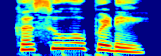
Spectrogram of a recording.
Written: ಕಸುವುಪಡೆ

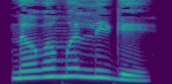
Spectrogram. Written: ನವಮಲ್ಲಿಕೆ

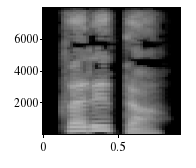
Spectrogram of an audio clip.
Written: ಘೃತ

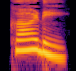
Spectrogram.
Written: ಕಾಡಿ

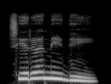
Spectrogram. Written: ಚಿರನಿಧಿ

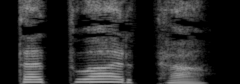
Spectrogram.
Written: ಧಾತ್ವರ್ಥ

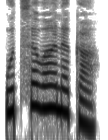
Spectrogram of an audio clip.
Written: ಉತ್ಸವಾನಕ

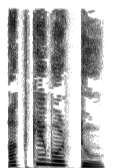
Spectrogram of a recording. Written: ಅಗೆಬಿಡು

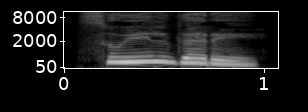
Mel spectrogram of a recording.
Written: ಸುಯಿಲ್ಗರೆ

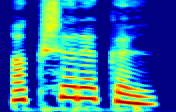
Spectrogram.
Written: ಅಕ್ಷರಕಲ್

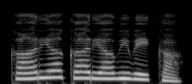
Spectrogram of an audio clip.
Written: ಕಾರ್ಯಾಕಾರ್ಯಾವಿವೇಕ

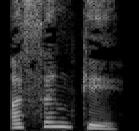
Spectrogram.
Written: ಆಸಂಗ

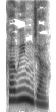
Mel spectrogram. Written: ಕಾವುಂಜಿ

